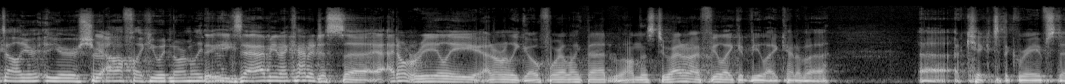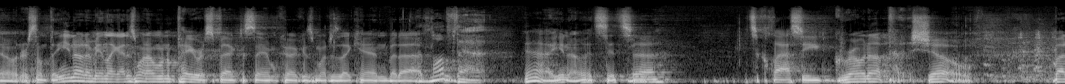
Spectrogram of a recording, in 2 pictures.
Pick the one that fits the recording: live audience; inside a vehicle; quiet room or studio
live audience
